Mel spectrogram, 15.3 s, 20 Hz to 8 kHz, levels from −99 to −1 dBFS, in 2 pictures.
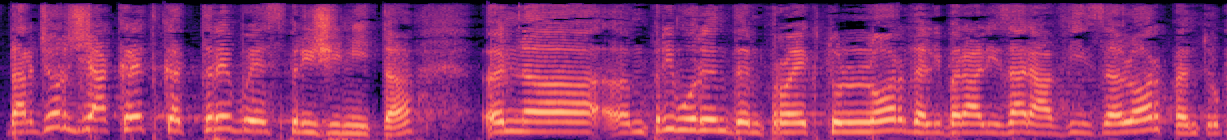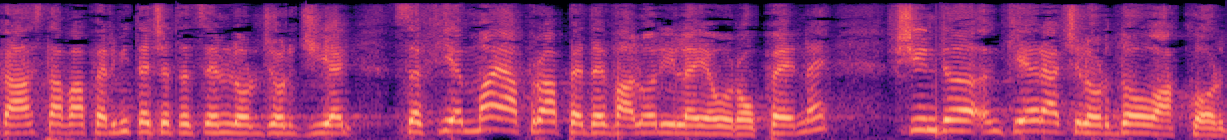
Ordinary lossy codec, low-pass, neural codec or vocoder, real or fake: AAC, 32 kbps; 7.2 kHz; none; real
